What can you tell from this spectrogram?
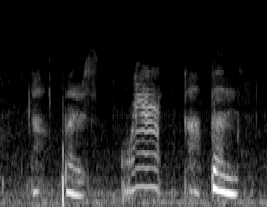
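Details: Male domestic cat meowing while being brushed indoors, losing a lot of fur. Several short meows slide downward in pitch, the last one loudest, with a steady low hum and a woman talking to him softly in between.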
